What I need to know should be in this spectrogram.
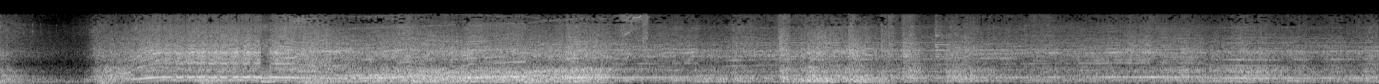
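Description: A sports car engine roars loudly as the car launches and speeds up.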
